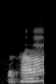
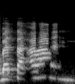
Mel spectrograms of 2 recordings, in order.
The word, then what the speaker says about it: Bataan: How do you pronounce that, ladies? Bataan? Bataan.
